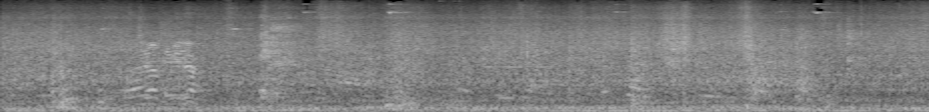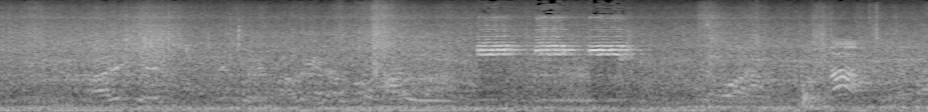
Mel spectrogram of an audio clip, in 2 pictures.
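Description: A young man talks with customers nearby.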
